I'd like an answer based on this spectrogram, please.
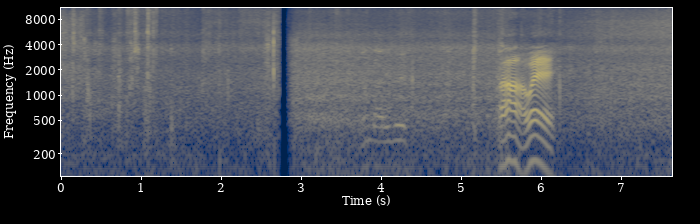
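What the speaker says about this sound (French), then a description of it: "On est en train d'arriver, j'entends le bruit de la cascade là." A steady broadband rush of a jungle waterfall in Togo fills the background, with a person speaking briefly and an excited exclamation over it.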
